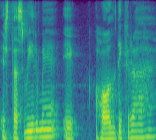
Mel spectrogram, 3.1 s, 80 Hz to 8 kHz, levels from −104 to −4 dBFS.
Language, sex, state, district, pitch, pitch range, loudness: Hindi, female, Bihar, Patna, 135 Hz, 115-150 Hz, -19 LUFS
